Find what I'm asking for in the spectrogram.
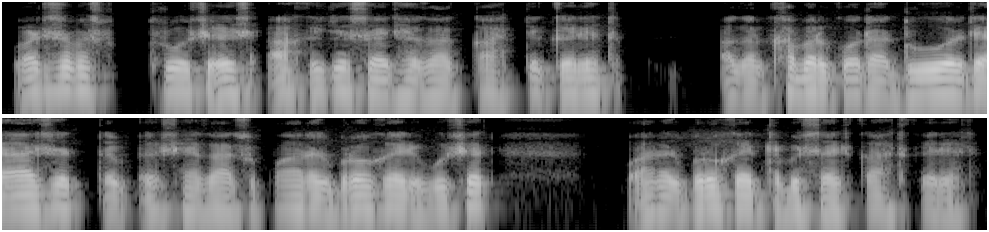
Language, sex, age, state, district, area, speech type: Kashmiri, male, 18-30, Jammu and Kashmir, Budgam, rural, spontaneous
